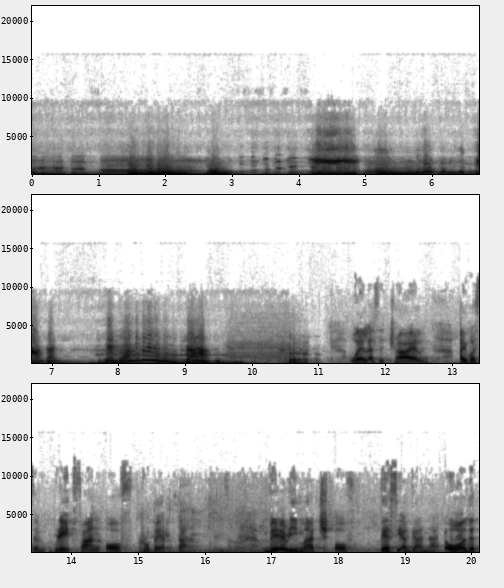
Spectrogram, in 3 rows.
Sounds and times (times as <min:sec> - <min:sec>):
Music: 0:00.0 - 0:10.8
Speech: 0:11.5 - 0:20.1.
